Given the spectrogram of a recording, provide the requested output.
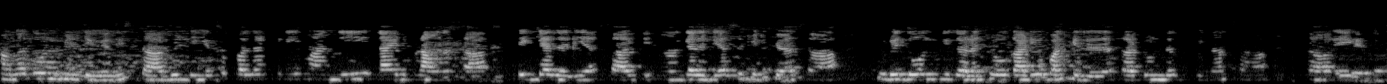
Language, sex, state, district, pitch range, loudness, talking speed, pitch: Konkani, female, Goa, North and South Goa, 210-235 Hz, -22 LUFS, 125 wpm, 220 Hz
